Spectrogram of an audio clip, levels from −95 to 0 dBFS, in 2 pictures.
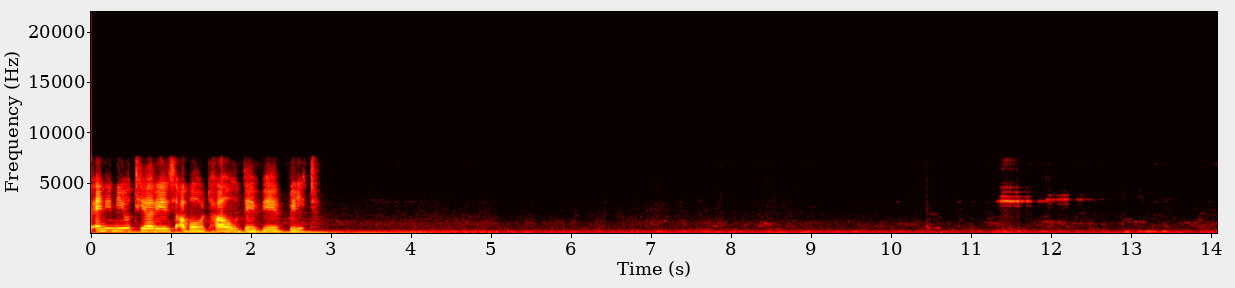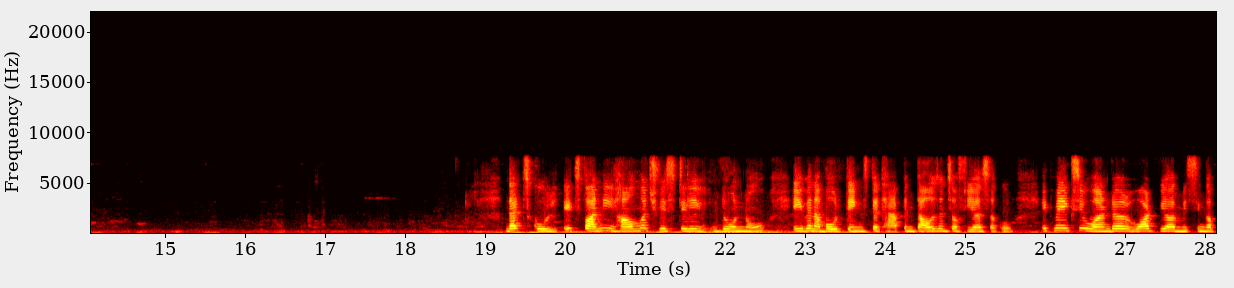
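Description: At 1.62 s, just after "any new theories about", a block of digital silence about 1.4 ms long drops in. The sound cuts out abruptly, likely from a late buffer, leaving a single tick before "they were built".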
